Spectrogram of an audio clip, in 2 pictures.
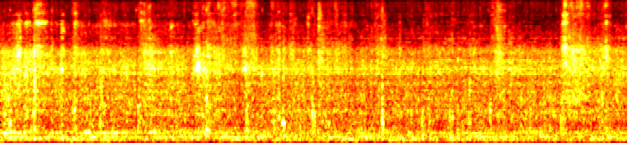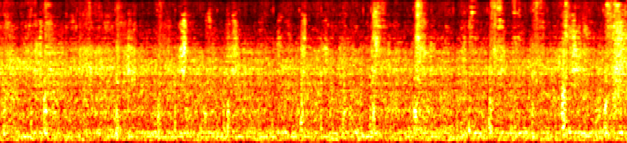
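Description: Passenger train running along the track, heard from an open coach window: a steady rumble with faint, irregular clicks from the wheels on the rails.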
